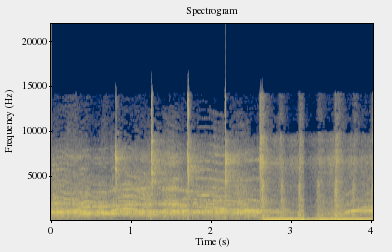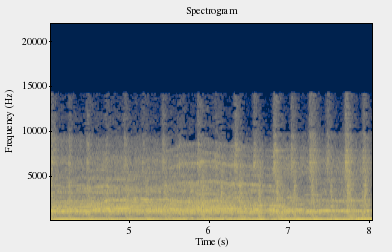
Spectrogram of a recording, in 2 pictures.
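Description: Crowd screaming and cheering at a rock club, with four evenly spaced clicks; about two and a half seconds in, the full band comes in loud with electric guitar, bass and steady cymbal hits, the crowd still cheering over the music.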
